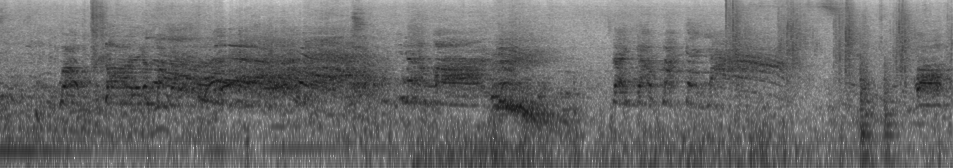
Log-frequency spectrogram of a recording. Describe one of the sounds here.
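A group of young men shout a loud rhythmic chant in unison.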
